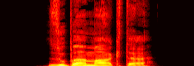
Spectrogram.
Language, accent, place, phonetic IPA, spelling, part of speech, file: German, Germany, Berlin, [ˈzuːpɐˌmaʁktə], Supermarkte, noun, De-Supermarkte.ogg
- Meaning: dative of Supermarkt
